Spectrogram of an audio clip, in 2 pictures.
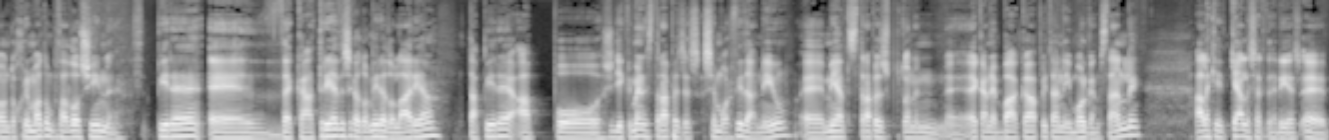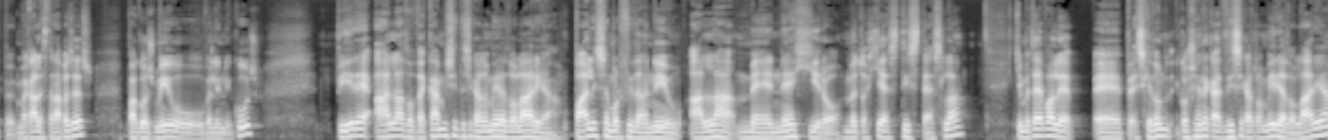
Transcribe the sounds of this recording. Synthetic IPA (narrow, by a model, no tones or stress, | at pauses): ont̪o̞xɾimɐt̪o̞mpuθɐðo̞siine̞piɾe̞ | ðe̞kɐt̪ɾiɐðis̬e̞kɐt̪o̞miɾiɐðo̞lɐɾiɐ | t̪ɐpiɾe̞ʔɐ̰po̞siɲɟe̞kɾime̞ne̞st̪ɾɐpe̞ze̞sːe̞mo̞ɾfiðɐniuemiɐpot̪i̥st̪ɾɐpe̞ze̞spu̥t̪o̞n̰ekɐne̞bɐkɐpuit̪ɐnimo̞ɾɡɐnst̪ɐnli | ɐlɐceceɐle̞seɾt̪e̞ɾie̞seme̞ɣɐle̞st̪ɾɐpe̞ze̞s | pɐŋɡo̞zmiuvelinikus | piɾe̞ʔɐlɐðo̞ðe̞kɐmisiðise̞kɐt̪o̞miɾiɐðo̞lɐɾiɐpɐlise̞mo̞ɾfiðɐniuɐ̰lɐme̞ːne̞çiɾo̞me̞t̪o̞çe̞st̪ist̪e̞slɐ | ce̞me̞t̪aevɐle̞ | sçe̞ðo̞niko̞sienɐeðise̞kɐt̪o̞miɾiɐðo̞lɐɾiɐ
